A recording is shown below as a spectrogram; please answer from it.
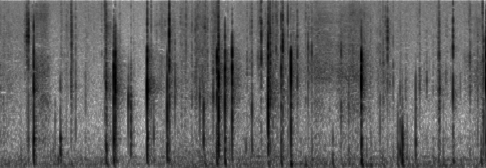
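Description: A flat hand rubs and scratches its fingertips across a flat package of raw bacon slices sealed in clear plastic. The result is quiet, bright crinkling and sharp, dry scratching ticks in a quick, irregular series, with almost no low end.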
